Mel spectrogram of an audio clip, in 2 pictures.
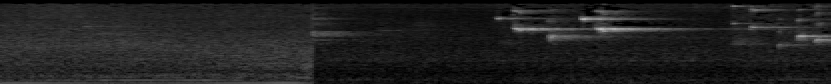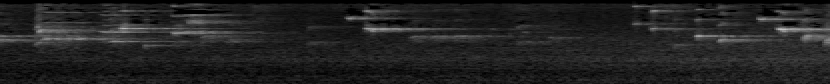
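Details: A European goldfinch tutor bird sings a clean, rapid, liquid twitter of bright, high tinkling notes and short trills. A low mechanical hum sounds briefly at the start.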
